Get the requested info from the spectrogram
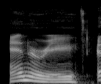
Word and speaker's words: Henery: Now, this is spelled Henry, H-E-N-E-R-Y, but pronounced Enery.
